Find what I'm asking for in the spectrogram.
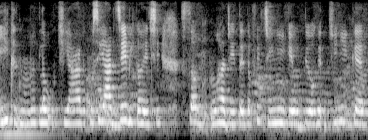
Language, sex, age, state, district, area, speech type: Maithili, female, 18-30, Bihar, Samastipur, urban, spontaneous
